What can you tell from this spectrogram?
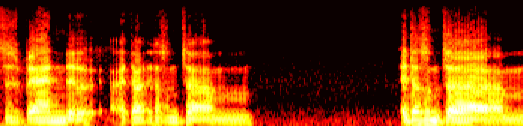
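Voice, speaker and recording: Very slow, monotone male speech with a South African accent, fairly low pitch, flat intonation and long, frequent pauses. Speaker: streamer. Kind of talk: casual chat. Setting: video call.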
